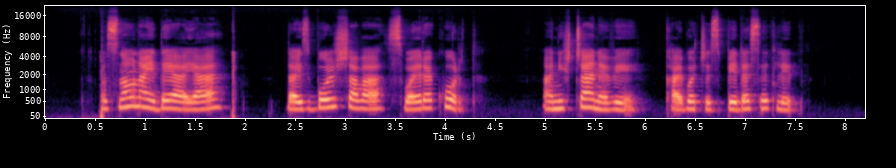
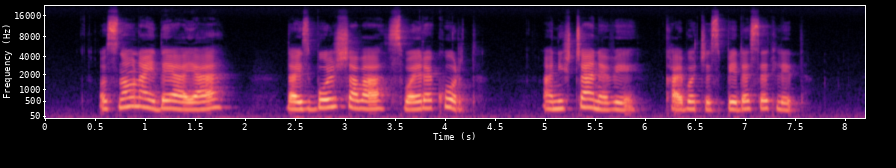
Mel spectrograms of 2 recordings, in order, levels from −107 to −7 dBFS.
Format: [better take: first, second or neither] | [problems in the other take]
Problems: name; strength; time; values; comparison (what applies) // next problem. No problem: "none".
second | noise reduction (neural mask model DeepFilterNet 3)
